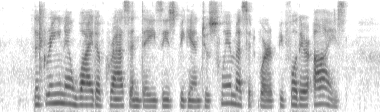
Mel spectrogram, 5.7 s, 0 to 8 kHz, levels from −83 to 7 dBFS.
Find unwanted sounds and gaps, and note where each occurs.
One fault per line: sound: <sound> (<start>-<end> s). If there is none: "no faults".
no faults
